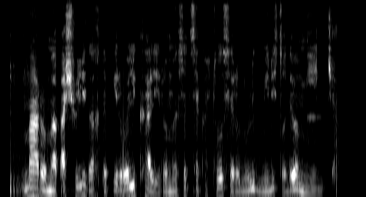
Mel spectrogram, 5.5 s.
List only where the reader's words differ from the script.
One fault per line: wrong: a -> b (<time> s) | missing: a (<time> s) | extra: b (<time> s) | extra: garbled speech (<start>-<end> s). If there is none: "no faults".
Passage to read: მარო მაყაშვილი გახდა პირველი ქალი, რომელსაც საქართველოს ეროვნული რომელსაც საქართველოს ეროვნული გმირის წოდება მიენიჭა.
missing: რომელსაც საქართველოს ეროვნული (3.9 s)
